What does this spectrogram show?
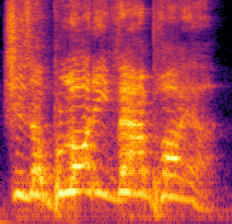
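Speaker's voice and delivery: put-on shouted Australian accent, high. Reviewer blurting the film's twist in a high shouted Australian accent. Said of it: "I went Australian accent with that".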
